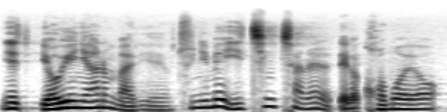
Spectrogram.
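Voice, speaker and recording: A middle-aged woman leads a sermon in a loose, conversational way. Her voice rises and falls widely as she talks, and she keeps turning to the congregation with quick checks for agreement. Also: on the low side. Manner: colloquial and animated, peppered with tag questions to the congregation. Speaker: mission leader and preacher.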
